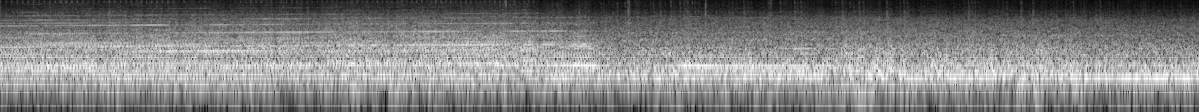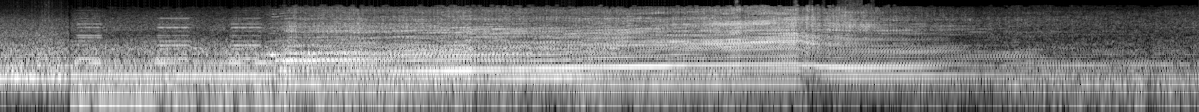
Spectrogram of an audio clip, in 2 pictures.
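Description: Car engine running hard at speed, holding a steady pitch. About halfway through it is wide open and accelerating, its pitch climbing for several seconds, then dropping sharply once at a gear change before the sound eases off.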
